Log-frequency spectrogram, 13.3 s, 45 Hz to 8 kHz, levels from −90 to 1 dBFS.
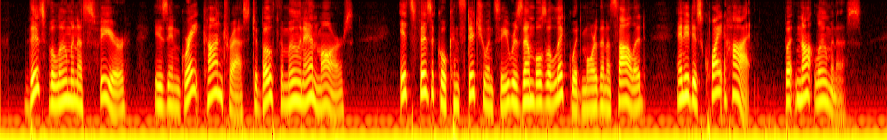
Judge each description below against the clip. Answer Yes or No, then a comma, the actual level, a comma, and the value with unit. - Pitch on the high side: No, medium, 180 Hz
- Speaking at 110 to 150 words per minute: Yes, average, 140 wpm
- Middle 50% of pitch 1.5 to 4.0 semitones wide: No, average, 5.3 semitones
